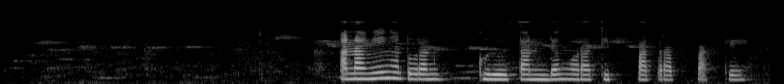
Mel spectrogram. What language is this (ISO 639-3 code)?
jav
